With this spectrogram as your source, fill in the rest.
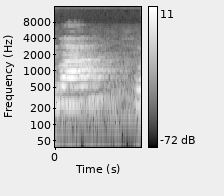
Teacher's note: सघोष यानी इनके उच्चारण में हमारे स्वर तंत्रियों में कंपन होता है, घर्षण होता है, कंपन होता है।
